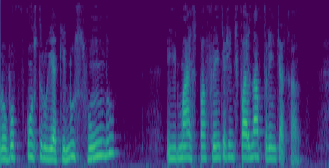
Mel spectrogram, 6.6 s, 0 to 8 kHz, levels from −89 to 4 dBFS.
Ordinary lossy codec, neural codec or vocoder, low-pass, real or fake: none; vocoder, 44.1 kHz, 128 mel bands every 512 samples, BigVGAN v2; 7.2 kHz; fake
